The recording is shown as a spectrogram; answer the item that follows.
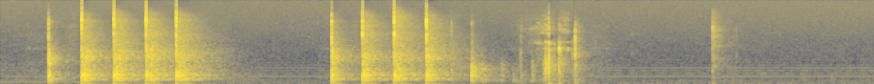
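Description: Mallet striking a chisel to chop out the waste of a hand-cut through dovetail joint: two runs of about five quick blows each, then a flurry of lighter clicks and a single tap near the end.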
